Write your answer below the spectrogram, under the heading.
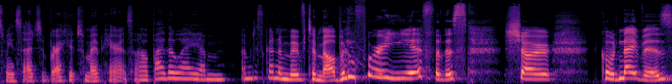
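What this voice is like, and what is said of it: New Zealand accent. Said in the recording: “I was able to retain my New Zealand accent”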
